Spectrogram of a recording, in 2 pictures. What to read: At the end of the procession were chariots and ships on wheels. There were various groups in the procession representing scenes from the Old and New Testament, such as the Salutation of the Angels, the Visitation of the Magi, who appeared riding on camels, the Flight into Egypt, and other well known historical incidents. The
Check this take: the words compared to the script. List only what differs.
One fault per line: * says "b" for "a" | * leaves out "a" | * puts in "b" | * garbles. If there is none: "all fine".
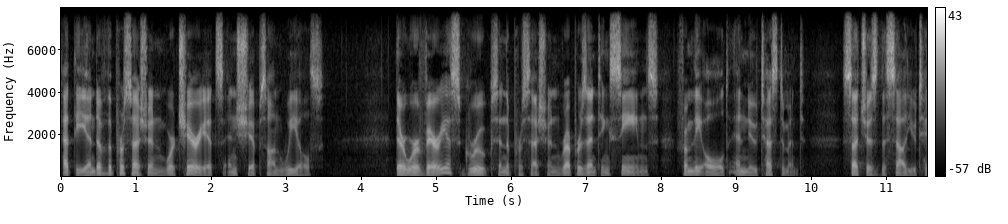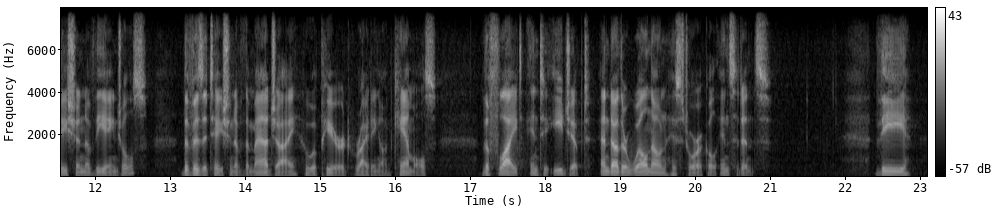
all fine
